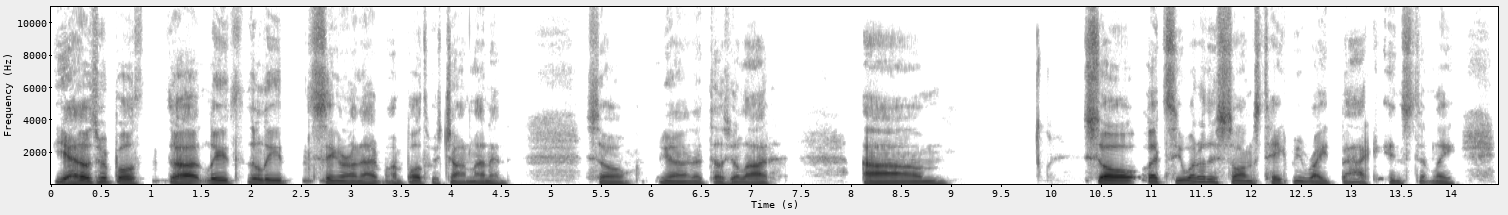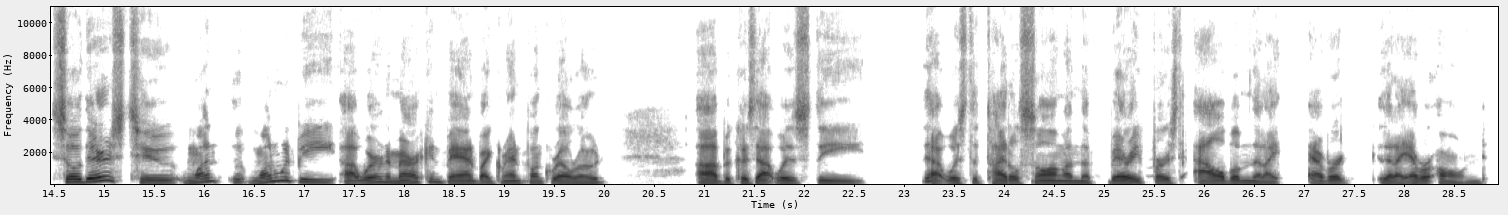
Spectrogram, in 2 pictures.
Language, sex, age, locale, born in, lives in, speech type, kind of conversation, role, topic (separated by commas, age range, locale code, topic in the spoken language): English, male, 65-69, en-US, United States, United States, conversation, unstructured, none, Which song instantly transports you back to a vivid memory, and what's the story it unlocks?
